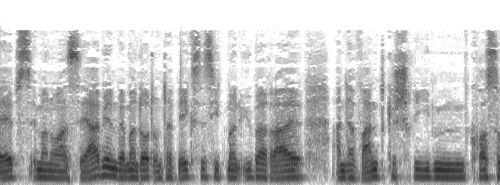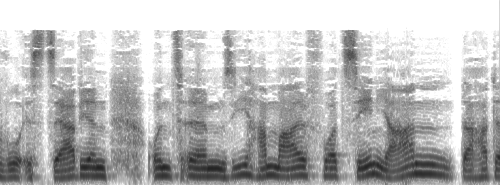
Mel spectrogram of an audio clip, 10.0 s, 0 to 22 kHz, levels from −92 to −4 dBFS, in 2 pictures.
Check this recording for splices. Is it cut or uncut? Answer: uncut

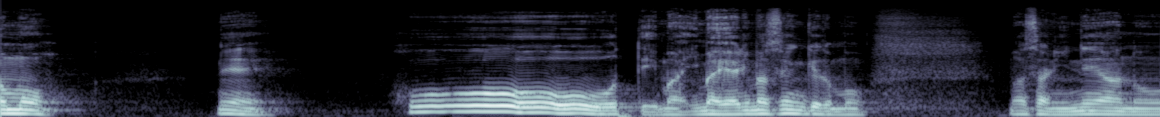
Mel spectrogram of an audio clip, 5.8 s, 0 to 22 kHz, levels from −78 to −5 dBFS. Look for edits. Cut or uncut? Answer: uncut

